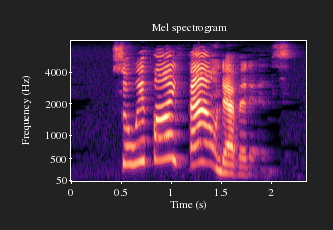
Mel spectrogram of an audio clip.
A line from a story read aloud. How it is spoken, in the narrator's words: Stiles interrupts loudly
